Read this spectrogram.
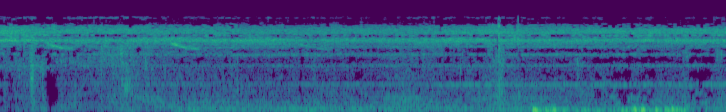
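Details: Crickets keep up a constant shrill ringing throughout. A brief faint rising whistle, possibly a bird, sounds early on, with a couple of sharp clicks and low rumbling thumps near the end.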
